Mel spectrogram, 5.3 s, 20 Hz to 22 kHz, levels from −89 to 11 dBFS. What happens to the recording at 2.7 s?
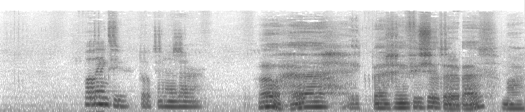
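At 2.7 s the sound is doubled, as it is throughout the clip. This is channel delay (doubling). One channel arrives 40 ms late, and the two are summed to mono. The late copy is heard at equal level as a distinct slap just behind the original.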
